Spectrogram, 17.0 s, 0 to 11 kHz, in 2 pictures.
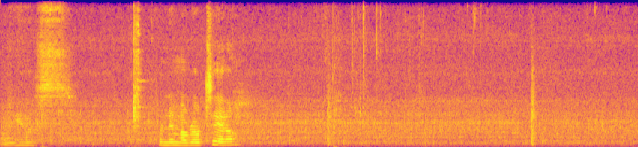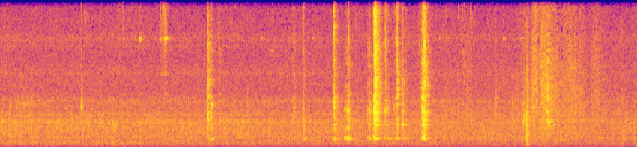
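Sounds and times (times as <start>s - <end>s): steady low hiss: 0.0s - 17.0s.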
